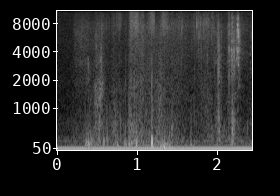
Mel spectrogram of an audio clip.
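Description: Light knocks and rustles of handling, with one sharper knock a little after a second in, over a steady low hum.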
